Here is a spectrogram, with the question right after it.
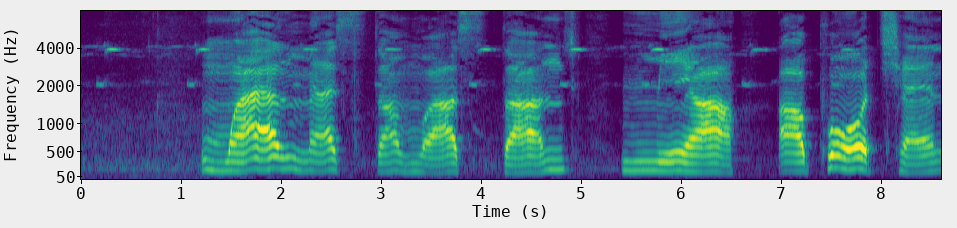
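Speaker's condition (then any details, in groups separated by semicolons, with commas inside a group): Speech impediment; no speech therapy yet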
